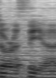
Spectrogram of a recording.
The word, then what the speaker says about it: Dorothea: i've heard okay so you can actually pronounce it dorothea i've been saying i've just been saying dorothy this whole time adjacent allies recover at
